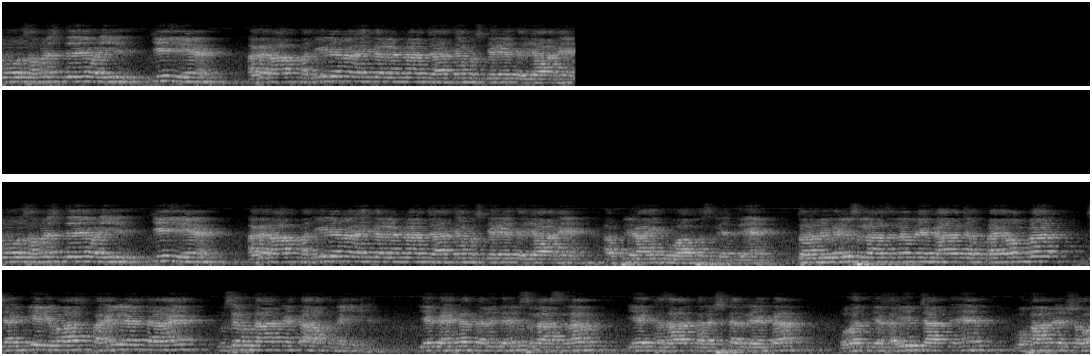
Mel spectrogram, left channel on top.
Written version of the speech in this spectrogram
سمجھتے ہیں وہی کیجیے، اگر آپ مدینے میں رہ کر لڑنا چاہتے ہیں اس کے لیے تیار ہیں، اپنی رائے کو واپس لیتے ہیں۔ تو نبی کریم صلی اللہ علیہ وسلم نے کہا جب پیغمبر جنگی لباس پہن لیتا ہے اسے اتارنے کا حق نہیں ہے۔ یہ کہہ کر نبی کریم صلی اللہ علیہ وسلم 1000 کا لشکر لے کر احد کے قریب جاتے ہیں، مقام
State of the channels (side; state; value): left; drops out; at 5.8 s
